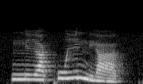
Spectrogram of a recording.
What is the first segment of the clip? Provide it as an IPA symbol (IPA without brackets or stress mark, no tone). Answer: n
